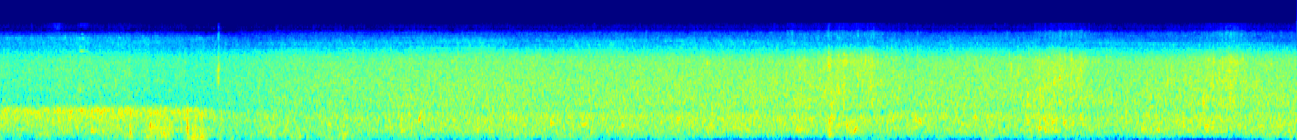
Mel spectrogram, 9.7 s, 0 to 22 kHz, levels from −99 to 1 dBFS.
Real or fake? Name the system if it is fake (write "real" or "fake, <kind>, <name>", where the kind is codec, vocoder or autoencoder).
real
